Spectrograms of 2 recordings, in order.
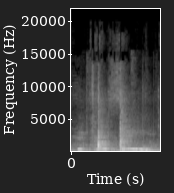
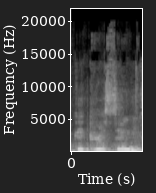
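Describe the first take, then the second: First: Higher, sing-song dog praise; praising Sadie. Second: Higher sing-song praise, falling at the end; praising Sadie again. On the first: Trainer praising Sadie at heel, high praise. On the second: Trainer praising Sadie again, high praise. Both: Real, not acted.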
